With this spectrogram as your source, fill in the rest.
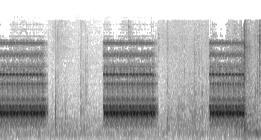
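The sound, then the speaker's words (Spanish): A telephone bell rings three times, each ring a loud, steady electric trill of about a second, separated by short quiet gaps. The call comes from a phone booth. “La anciana lo está llamando desde una cabina telefónica.”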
